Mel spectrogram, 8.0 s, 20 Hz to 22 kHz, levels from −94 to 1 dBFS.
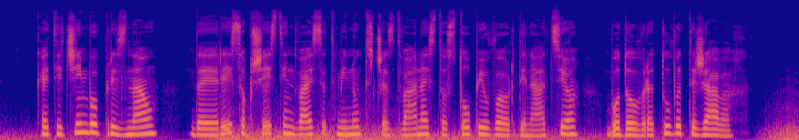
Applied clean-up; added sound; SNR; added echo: none; Fire; 9 dB; none.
